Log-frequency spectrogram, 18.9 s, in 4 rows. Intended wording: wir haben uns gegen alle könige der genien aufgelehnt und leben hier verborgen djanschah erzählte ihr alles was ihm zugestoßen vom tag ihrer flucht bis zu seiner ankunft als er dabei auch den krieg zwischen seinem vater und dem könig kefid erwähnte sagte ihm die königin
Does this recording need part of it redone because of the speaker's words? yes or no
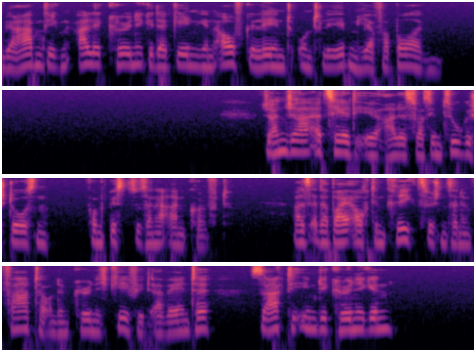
yes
